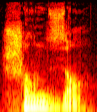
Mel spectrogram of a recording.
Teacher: you will have to keep this S, z, chantes-en, okay, to have this link between the two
